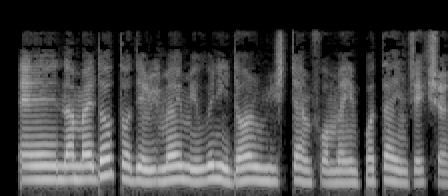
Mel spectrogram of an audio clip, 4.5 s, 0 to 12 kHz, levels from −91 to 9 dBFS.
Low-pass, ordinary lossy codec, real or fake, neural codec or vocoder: 7.2 kHz; MP3, 32 kbps; fake; codec, 16 kHz, 0.8 kbps, ZipCodec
